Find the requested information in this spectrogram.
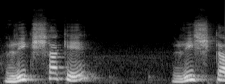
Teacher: দুইটা ব্যঞ্জন ধ্বনি পাশাপাশি স্থানটা পরিবর্তন করে নিয়েছে। ক এর জায়গায় স চলে গেছে, স এর জায়গায় ক চলে গেছে। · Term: ধ্বনি বিপর্যয়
